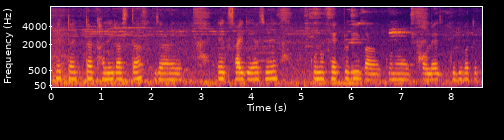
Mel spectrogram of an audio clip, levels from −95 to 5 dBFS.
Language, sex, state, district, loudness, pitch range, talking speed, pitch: Bengali, female, Tripura, West Tripura, -19 LUFS, 185-205 Hz, 105 wpm, 195 Hz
